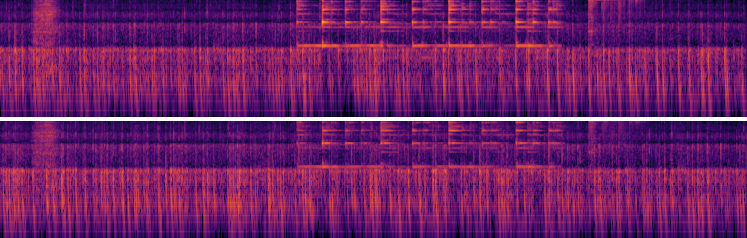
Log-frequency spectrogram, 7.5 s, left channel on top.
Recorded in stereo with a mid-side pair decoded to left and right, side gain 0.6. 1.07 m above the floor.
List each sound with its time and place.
0.3 s tearing paper: 25° left, 1.5 m
3.0 s a bell: 50° left, 0.7 m
5.9 s a dropped coin: 50° left, 1.3 m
